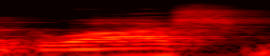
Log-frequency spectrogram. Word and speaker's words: gouache: by this is called the gouache by mosh i know it it rhymes so slight bar is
